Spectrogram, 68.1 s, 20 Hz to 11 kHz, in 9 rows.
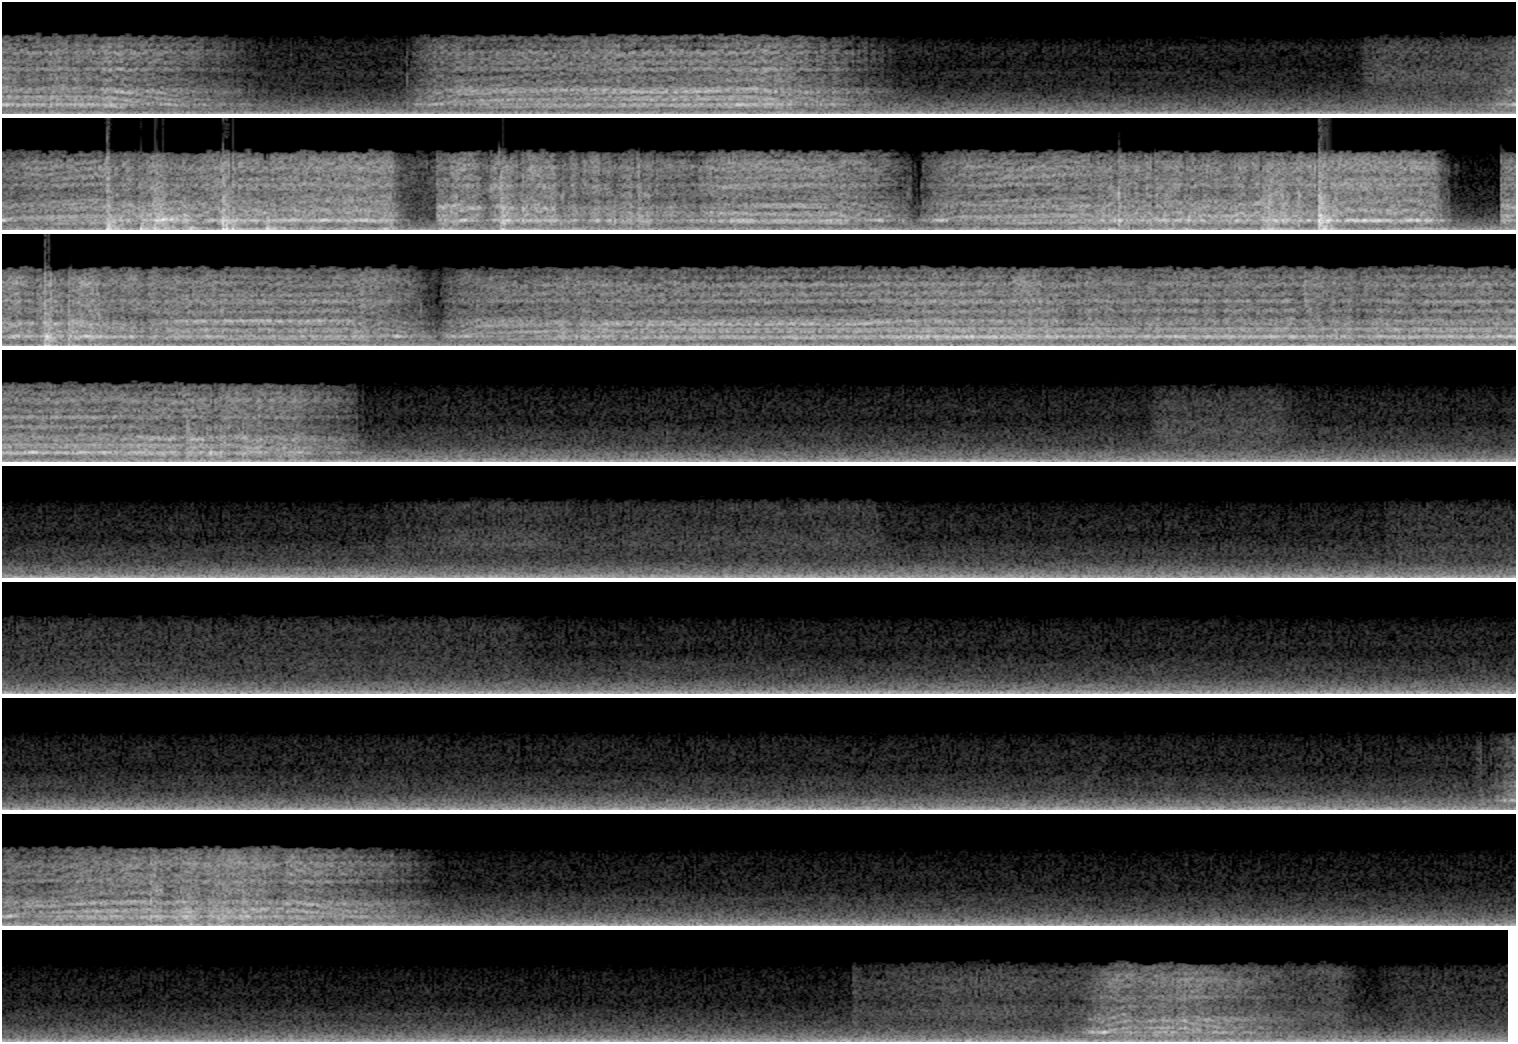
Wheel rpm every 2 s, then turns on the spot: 80, 140, 20, 20, 200, 220, 160, 200, 160, 200, 230, 220, 30, 0, 0, 0, 0, 0, 0, 0, 0, 0, 0, 0, 0, 0, 80, 80, 0, 0, 0, 0, 0, 40.
none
